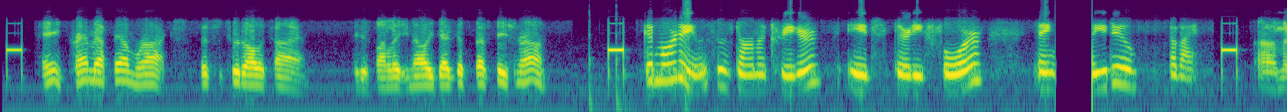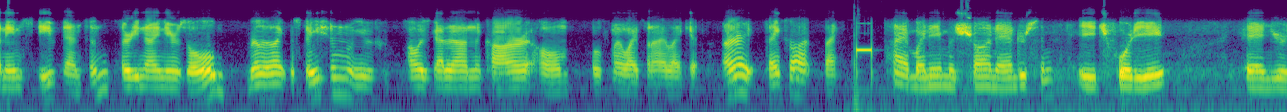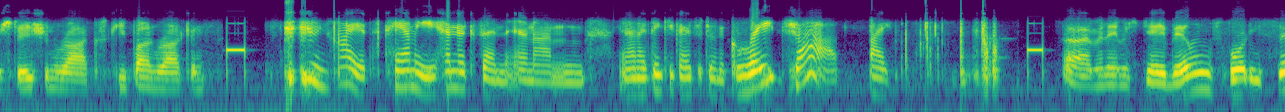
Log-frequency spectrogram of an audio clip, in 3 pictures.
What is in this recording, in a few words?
phone testimonials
